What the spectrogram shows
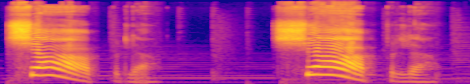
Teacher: Ставимо наголос над першим звуком а.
